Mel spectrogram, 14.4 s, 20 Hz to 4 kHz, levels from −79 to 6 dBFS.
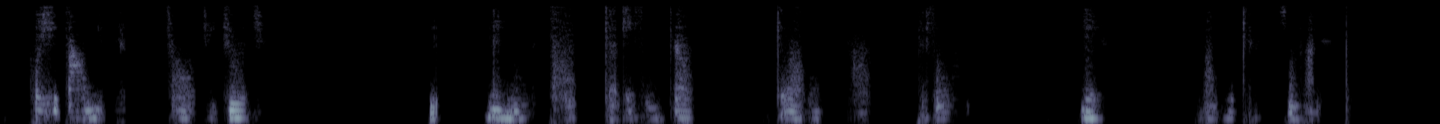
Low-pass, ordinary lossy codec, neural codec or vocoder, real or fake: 3.6 kHz; none; codec, 44.1 kHz, 0.9 kbps, DAC; fake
